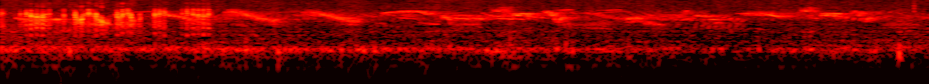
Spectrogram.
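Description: Swinhoe's Snipe gives a quick burst of sharp, high chirps, then a run of slurred, downward-sliding notes, over a steady low hum.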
